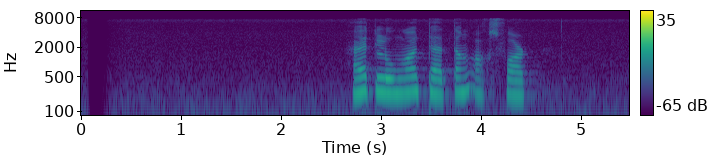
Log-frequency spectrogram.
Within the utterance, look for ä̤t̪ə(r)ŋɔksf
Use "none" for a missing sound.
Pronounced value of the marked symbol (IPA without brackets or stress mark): none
